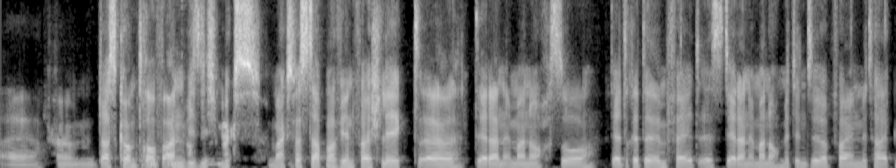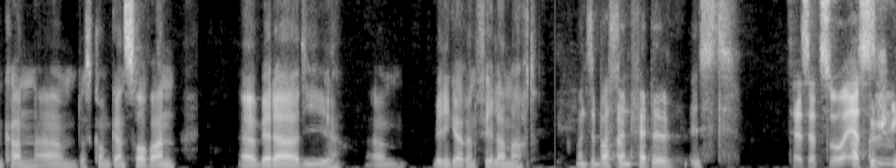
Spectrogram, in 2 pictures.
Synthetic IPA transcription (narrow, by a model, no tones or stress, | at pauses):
ʔɛːʔɛːmd̥askʰɔmt̚d̥ʁaʊfʔanviːzɪçmaksmaksfɛɐstapm̩aʊfjeːdn̩falʃlɛːk̚tʔɛːd̥eːɐɾanɪmɐnɔχz̥oːd̥eːɐdʁɪtəɪmfɛltɪst̚d̥eːɐɾanɪmɐnɔχmɪt̚d̥eːmzɪlbɐp͡faɪlənmɪthaltn̩kʰanʔɛːmd̥askʰɔmt̚ɡ̥ansd̥ʁaʊfan | ʔɛːveːɐɾaːdiːʔɛːm | veːnɪɡəʁ̞ənfeːlɐmaχtʔʊntz̥ebastjanfɛtl̩ɪst | d̥eːɐɪsjɛt͡sz̥oːʔefɡ̥əʃiː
